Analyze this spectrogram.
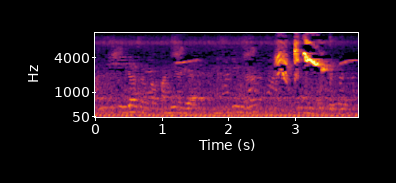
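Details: Pied bushchat of the endemic Nusa Tenggara form, said to sing very vocally with learned phrases, gives after a quiet stretch of low murmur a sudden harsh scratchy burst ending in a loud descending whistle.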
